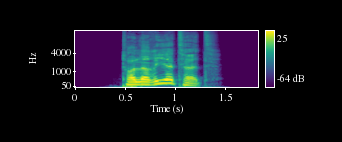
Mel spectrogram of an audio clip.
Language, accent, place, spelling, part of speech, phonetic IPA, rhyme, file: German, Germany, Berlin, toleriertet, verb, [toləˈʁiːɐ̯tət], -iːɐ̯tət, De-toleriertet.ogg
- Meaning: inflection of tolerieren: 1. second-person plural preterite 2. second-person plural subjunctive II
